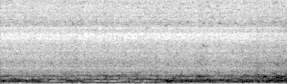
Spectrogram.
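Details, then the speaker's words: Polytron one-door refrigerator not cooling, compressor off: loud steady hiss of freon escaping from the cut capillary vacuum pipe shows a clogged system, the cause of no cooling. "keluar freon ya. Ini berbau freon. Oke, ini yang menyebabkan si kulkas tidak dingin, Teman-teman."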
